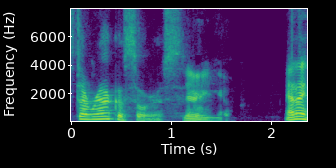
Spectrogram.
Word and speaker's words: Styracosaurus: Can you pronounce that for me? it's Styracosaurus.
